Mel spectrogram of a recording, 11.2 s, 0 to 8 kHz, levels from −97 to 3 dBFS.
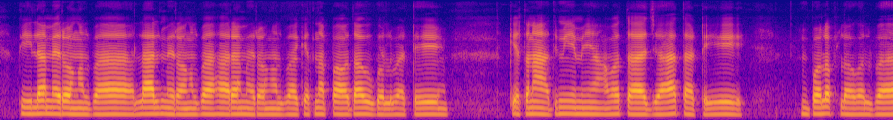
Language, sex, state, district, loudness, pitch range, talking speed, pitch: Bhojpuri, male, Uttar Pradesh, Gorakhpur, -17 LUFS, 150-155 Hz, 135 wpm, 150 Hz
